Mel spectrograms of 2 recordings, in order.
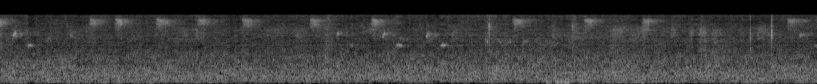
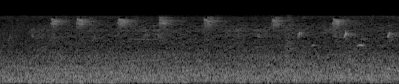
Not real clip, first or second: first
